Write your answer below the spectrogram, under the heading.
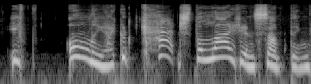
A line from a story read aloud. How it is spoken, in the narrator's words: she cried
